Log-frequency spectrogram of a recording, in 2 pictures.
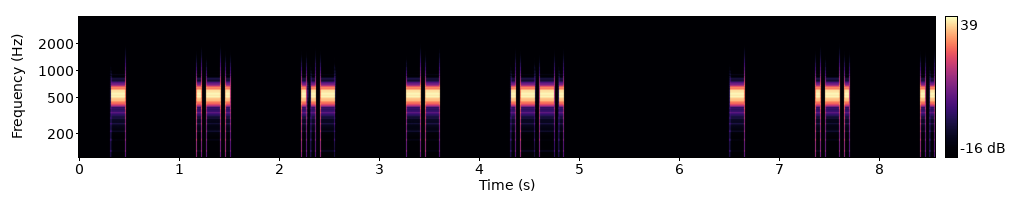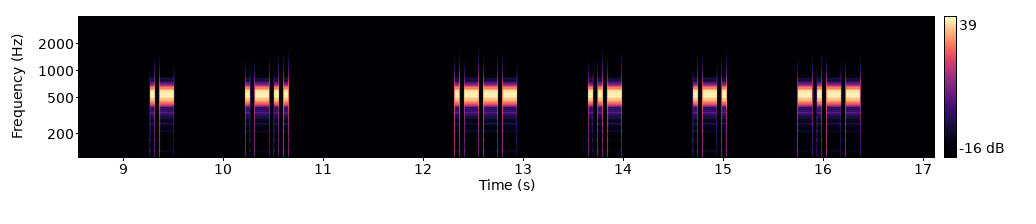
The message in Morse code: TRUMP TRIAL JURY

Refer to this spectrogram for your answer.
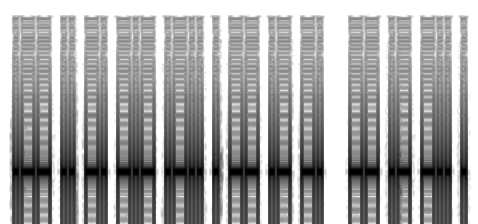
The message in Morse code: WINKLEMAN MADE

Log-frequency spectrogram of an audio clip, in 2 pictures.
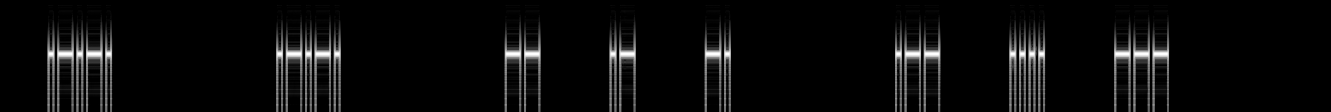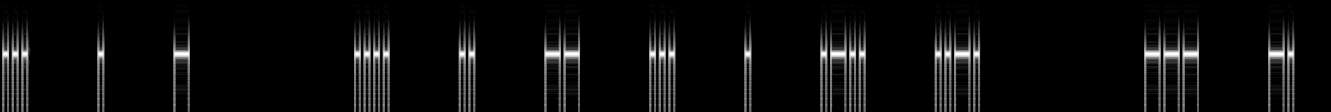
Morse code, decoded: <AR> <AR> MAN WHO SET HIMSELF ON

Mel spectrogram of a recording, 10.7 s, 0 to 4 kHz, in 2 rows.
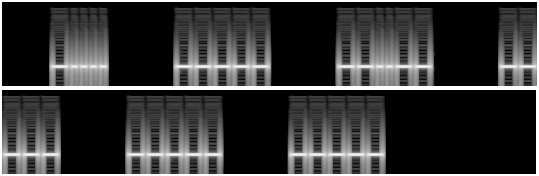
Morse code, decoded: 60,000

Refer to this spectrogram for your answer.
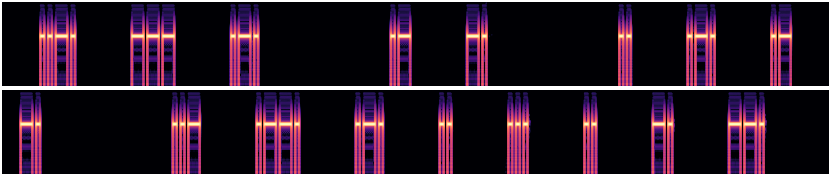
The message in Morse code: FOR AN IRAN UPRISING

